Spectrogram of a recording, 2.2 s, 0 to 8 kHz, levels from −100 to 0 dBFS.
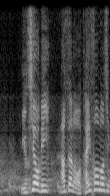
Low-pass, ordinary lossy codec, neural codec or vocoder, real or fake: none; none; codec, 16 kHz, 1 kbps, FunCodec, trained on Chinese and English, 50 frames a second; fake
